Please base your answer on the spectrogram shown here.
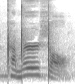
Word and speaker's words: commercial: the first word is commercial commcial commercial commcial commercial has three syllables and it's dressed on the second one so it's three two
